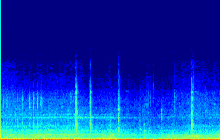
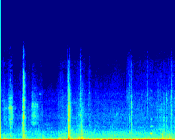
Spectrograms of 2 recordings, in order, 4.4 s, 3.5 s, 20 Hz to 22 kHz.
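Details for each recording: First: Lifted squarebody Chevy truck on test drive, hubs locked, in reverse and moving after the fix: even low driving rumble with light scattered ticks, no clunk; earlier noise from the transmission tunnel is gone. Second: Lifted squarebody Chevy with small-block headers and glasspack, clutch replaced this summer, hubs locked for snow: low rumble with scattered clunks from the transmission tunnel area driving forward in 4WD, barely heard in reverse.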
